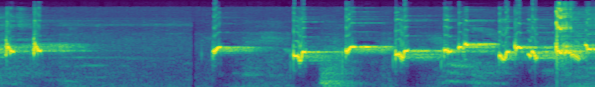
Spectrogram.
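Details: Clear, flute-like sooty-headed bulbul whistles, used to prompt a reluctant bird to sing. Two short notes open, then a long pause, then a steady series of level, slurred whistles stepping between two pitches.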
